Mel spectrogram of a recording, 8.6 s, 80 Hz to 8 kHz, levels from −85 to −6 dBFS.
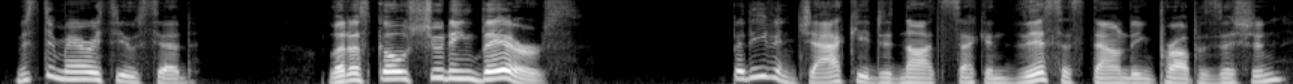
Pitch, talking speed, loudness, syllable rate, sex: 155 Hz, 120 wpm, -19 LUFS, 4.3 syllables/s, male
